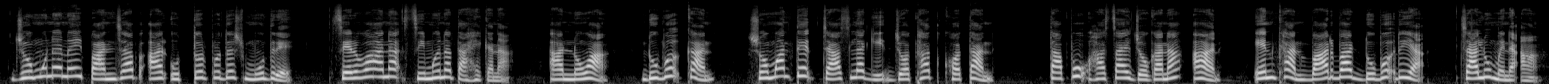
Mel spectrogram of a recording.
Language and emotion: Santali, neutral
